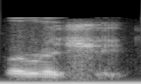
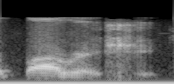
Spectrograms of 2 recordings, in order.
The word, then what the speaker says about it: Bereshit: But that word can be pronounced Bereshit or Bareshit or Boreshit. And depending on those vowels, the meaning of the word is changed. Now we are taught that the word is to be pronounced Bereshit, which means in a beginning.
